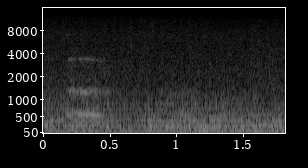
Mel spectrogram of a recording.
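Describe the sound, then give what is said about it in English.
Steady, dense rainfall pours down beneath a low, rolling rumble of thunder, forming a continuous stormy wash of sound with no voices present. “rain has wet the grip so much that as she swings at Elwita, she drops her fucking sword.”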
